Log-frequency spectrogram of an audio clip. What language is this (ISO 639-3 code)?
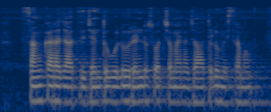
tel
